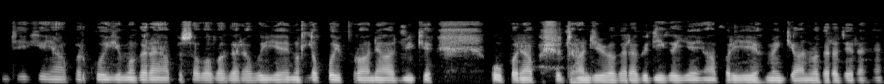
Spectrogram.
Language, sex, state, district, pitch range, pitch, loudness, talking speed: Hindi, male, Uttar Pradesh, Jyotiba Phule Nagar, 100-110 Hz, 105 Hz, -17 LUFS, 230 wpm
